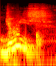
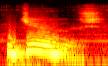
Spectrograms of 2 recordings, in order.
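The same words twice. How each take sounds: First: "juice" as "ju-is", the I heard; wrong, I sounded. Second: "juice" as long "yus", no I; slow "juice" on one pure u; silent I. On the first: Teacher shows the error, "juice" with sounded I. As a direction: mistaken "juice" with a "ui" glide. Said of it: "no es juice". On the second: Teacher gives the right form, "juice" with silent I. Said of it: "se pronuncia juice". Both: Shown as a demonstration.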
